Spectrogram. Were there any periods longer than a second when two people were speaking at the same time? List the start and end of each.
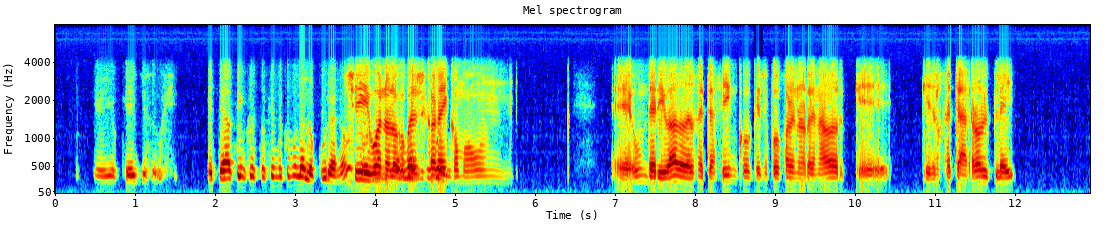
3.6-5.0

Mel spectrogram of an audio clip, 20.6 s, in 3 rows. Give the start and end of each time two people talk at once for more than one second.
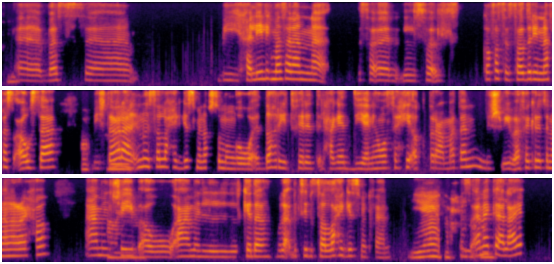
none

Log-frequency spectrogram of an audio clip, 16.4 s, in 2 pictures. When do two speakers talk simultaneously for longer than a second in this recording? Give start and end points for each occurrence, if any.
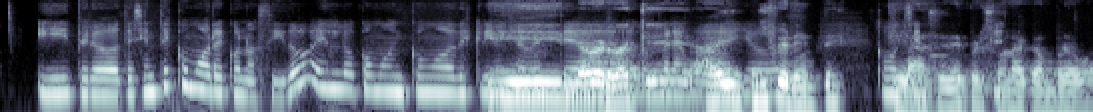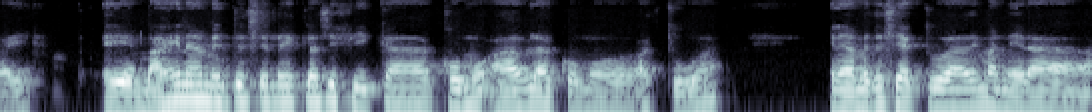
3.7-5.9

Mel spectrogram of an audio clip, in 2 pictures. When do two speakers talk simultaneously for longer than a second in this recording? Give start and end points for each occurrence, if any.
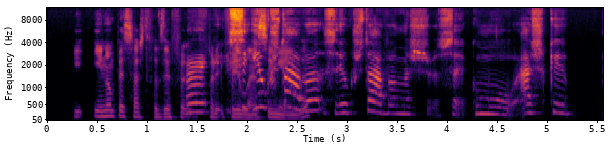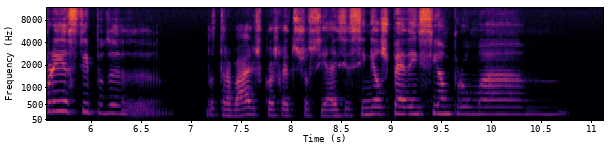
1.4-2.6

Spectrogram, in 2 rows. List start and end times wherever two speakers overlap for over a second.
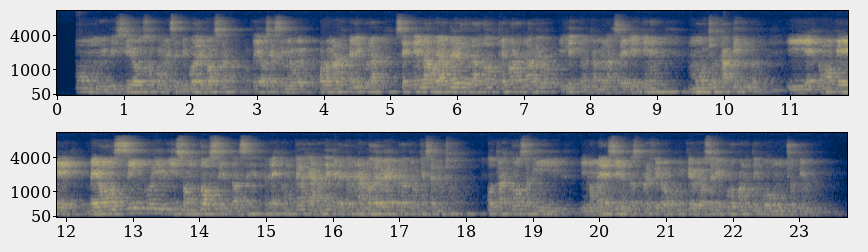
none

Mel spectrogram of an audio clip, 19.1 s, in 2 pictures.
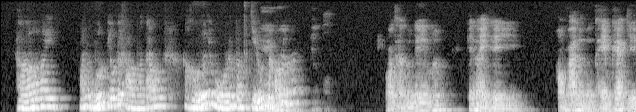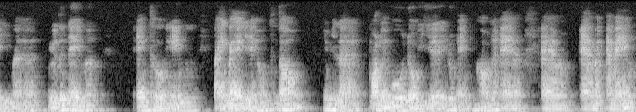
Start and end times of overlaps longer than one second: none

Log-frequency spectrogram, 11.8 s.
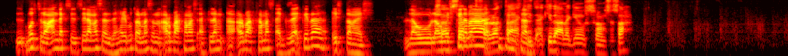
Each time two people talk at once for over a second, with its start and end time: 6.5-8.0

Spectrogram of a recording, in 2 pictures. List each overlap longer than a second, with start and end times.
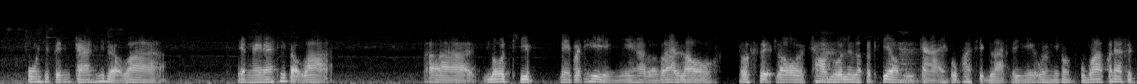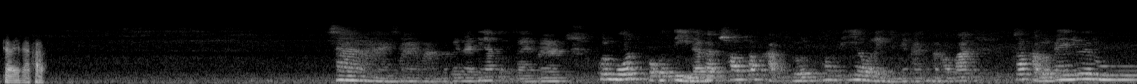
none

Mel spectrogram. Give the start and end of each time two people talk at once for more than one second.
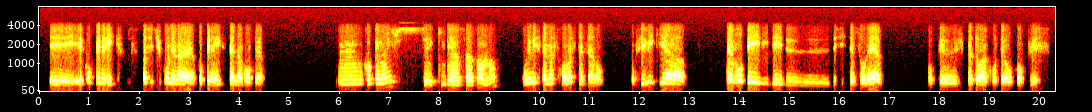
none

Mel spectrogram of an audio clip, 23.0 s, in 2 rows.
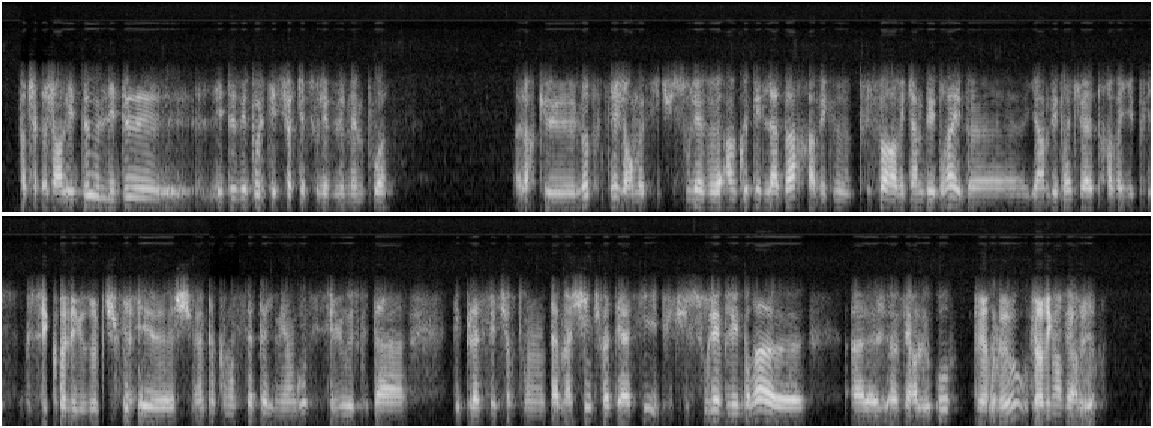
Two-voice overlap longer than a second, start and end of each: none

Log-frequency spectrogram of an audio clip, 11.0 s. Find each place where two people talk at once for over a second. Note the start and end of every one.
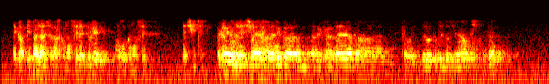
4.4-5.6

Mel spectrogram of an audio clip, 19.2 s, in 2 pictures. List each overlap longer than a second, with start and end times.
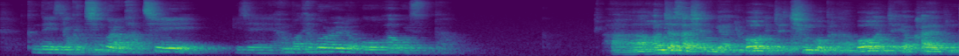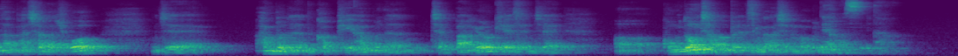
none

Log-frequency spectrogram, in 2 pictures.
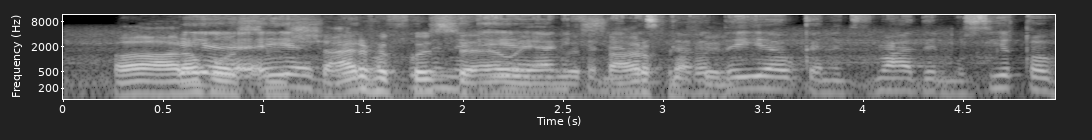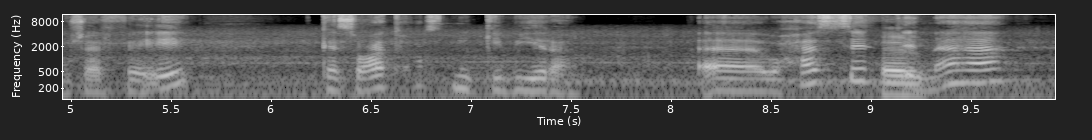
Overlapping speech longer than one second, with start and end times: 0.6-3.4

